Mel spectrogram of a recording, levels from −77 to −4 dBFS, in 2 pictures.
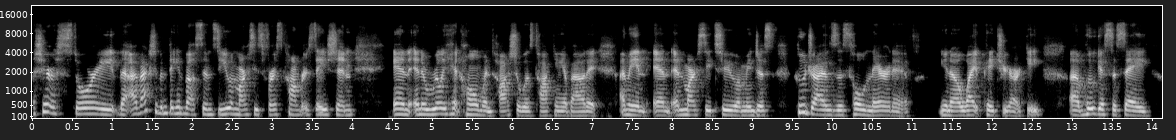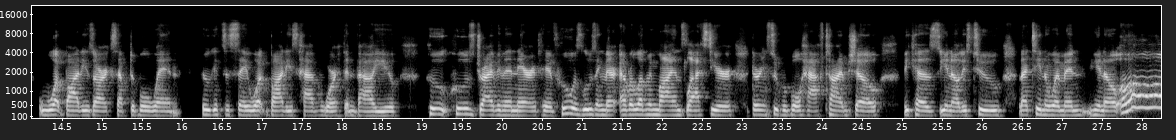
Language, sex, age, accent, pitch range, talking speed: English, female, 20-39, American, 155-180 Hz, 200 wpm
